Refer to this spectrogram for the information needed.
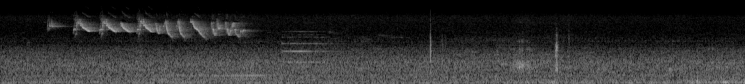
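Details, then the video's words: Eurasian wren singing as a spring visitor in Warsaw on 9 June 2023: a brief, very high, rapid trill of sharp repeated notes lasting about two seconds, followed by faint background rumble and a few clicks. "Wójcik - Wiosenny gość w Warszawie"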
